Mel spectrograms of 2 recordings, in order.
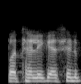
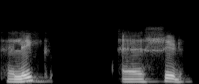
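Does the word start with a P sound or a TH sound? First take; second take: P sound; TH sound. First: The word begins with a P sound. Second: The word begins without a P sound. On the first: The speaker calls it wrong. "Pronounce मत करना" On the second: The speaker calls it right. "वो पी silent है"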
